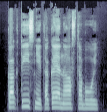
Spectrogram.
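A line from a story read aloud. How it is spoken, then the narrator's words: Muttered. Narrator (Russian): пробурчал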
